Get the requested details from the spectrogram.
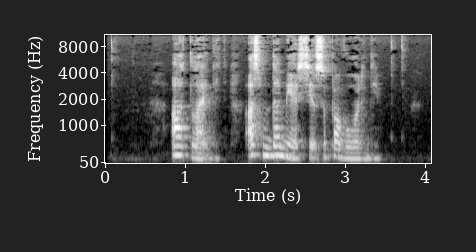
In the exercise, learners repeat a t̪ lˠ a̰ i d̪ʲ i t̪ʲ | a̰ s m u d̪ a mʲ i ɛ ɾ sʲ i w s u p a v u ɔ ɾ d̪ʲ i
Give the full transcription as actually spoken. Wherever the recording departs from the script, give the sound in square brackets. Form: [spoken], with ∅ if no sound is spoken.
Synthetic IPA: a t̪ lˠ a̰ [j] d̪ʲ i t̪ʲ | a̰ s m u d̪ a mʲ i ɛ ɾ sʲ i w s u p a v u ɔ ɾ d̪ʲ i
